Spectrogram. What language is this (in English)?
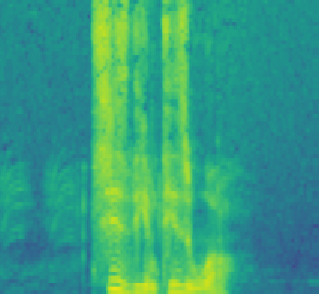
Kabyle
